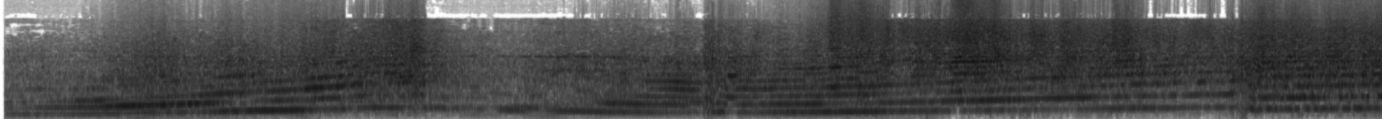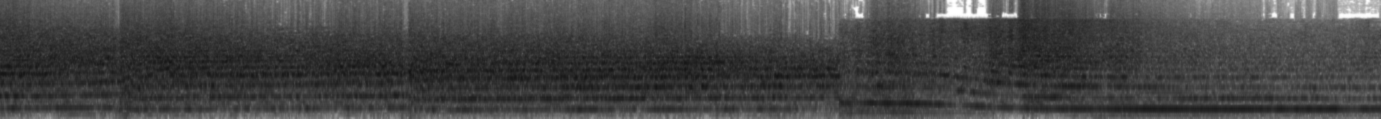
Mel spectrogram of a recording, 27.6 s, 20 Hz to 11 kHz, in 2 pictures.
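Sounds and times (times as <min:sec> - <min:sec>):
racing cars: 0:00.0 - 0:27.6.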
